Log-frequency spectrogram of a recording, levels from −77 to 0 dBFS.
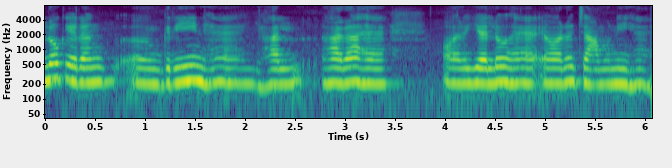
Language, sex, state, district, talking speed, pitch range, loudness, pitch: Hindi, female, Chandigarh, Chandigarh, 150 wpm, 210-225 Hz, -16 LUFS, 215 Hz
